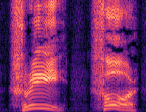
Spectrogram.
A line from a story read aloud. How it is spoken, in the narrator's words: snapped his fingers and shouted cavalierly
